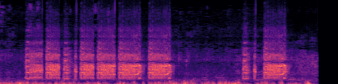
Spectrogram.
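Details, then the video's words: A rooster crows during a fight. A long, harsh crow is made of several strident pulses, then a short pause, then a second shorter crow. Low scuffling noise runs underneath, and the sound ends abruptly. "The sound of Rooster fighting and Crowing"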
